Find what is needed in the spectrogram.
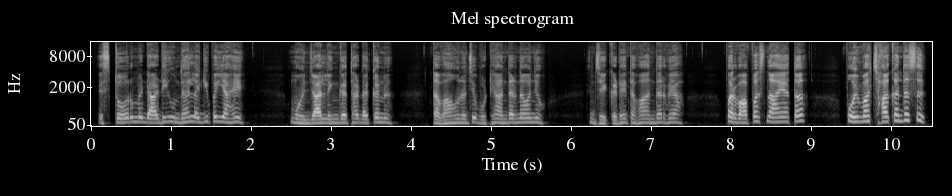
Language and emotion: Sindhi, fearful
